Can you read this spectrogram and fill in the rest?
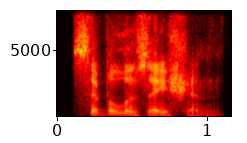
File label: "civilization", American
